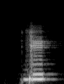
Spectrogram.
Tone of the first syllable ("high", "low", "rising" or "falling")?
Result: high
